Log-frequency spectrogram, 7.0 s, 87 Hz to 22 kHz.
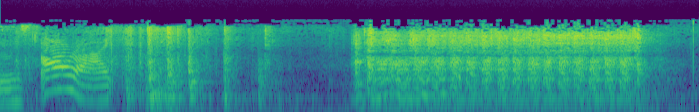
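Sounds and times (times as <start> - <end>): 
speech: 0.2 - 1.9
car engine cranking on the starter: 3.5 - 6.7.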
